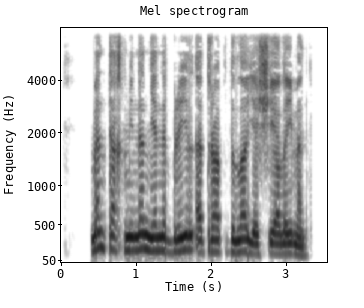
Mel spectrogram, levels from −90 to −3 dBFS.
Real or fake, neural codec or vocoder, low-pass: real; none; 7.2 kHz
